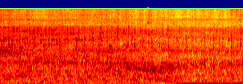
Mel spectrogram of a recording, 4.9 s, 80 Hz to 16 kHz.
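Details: 1989 Jeep Cherokee 4.0L I6 after mechanical clutch fan delete with shorter serpentine belt: steady, even idle with a low smooth hum, no ticking, squeal or belt chirp; alternator charging, running healthy.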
